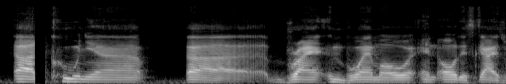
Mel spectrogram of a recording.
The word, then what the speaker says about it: Mbeumo: And again, uh I just watched today how to pronounce his name. It's Brian uh Bumo, right? Bumo.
